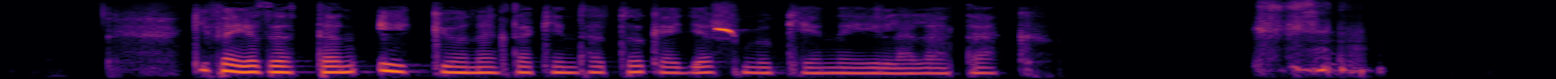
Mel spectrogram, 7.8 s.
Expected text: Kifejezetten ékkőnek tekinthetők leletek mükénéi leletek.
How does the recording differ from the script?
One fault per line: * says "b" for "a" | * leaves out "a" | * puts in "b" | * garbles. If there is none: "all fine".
* says "egyes" for "leletek"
